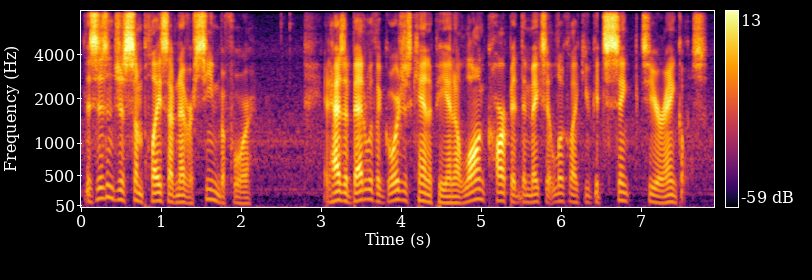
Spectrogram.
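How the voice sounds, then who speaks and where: Hosting a let's play, a man reads a visual novel's first-person text aloud in a measured, slightly hesitant way. His voice is lowish and a bit bright.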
